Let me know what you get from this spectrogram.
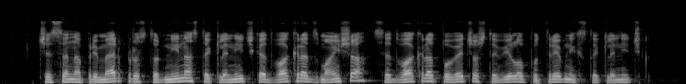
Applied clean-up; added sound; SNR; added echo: none; none; none; none.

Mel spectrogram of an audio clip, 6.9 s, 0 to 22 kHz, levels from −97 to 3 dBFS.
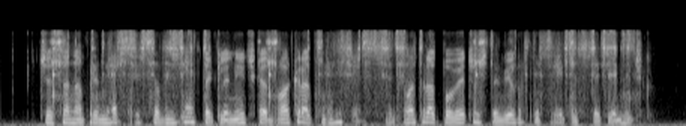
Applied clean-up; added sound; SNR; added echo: neural diffusion model UNIVERSE++.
